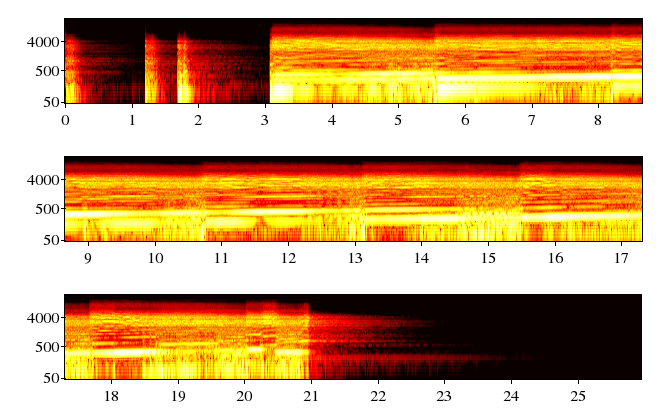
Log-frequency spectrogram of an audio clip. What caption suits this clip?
Crear efecto con un slide metallico para guitarra electrica
software, guitarra, PC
